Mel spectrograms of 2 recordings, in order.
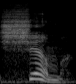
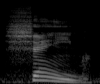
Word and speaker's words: shem: it means name now in modern mutbrew they use the word shem but that's not the pronunciation of the word the pronunciation of the word the accurate enunciation of the word is shame and it's a good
